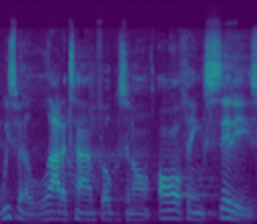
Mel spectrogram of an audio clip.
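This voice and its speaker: A man with a Southern US accent talks in a bright, sharp tone at a medium pitch, with ordinary pitch variation and audible room echo. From US South, Columbia, South Carolina. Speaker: panel moderator, tech company CEO. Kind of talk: conference panel moderation. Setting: stage with audience. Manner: animated.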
